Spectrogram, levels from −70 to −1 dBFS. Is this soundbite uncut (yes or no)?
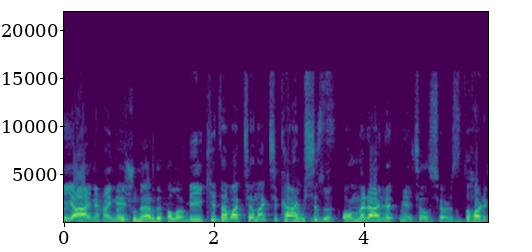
yes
